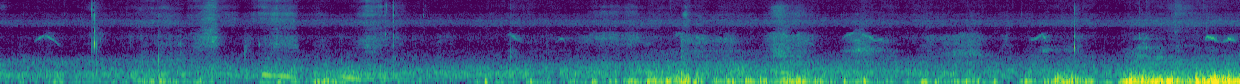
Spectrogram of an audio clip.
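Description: Wind buffeting the microphone in uneven gusts, building louder near the end, with a few faint high chirps.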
